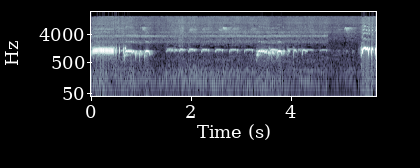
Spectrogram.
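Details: Local female zebra dove calling, then a kerot male answering, used to stimulate other doves: a loud rolling opening burst, then soft staccato notes in rapid strings, with a loud trill at the end. A faint steady high hum persists.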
